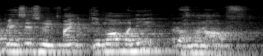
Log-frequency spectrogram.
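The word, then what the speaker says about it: Rahmonov: you will find immorally romanov the v in the end is pronounced with an f and the currency of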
